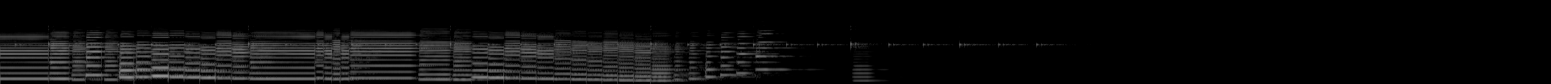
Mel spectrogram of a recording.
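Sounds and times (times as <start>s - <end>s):
alto and baritone saxophone play-along at 60 BPM: 0.0s - 8.9s.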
